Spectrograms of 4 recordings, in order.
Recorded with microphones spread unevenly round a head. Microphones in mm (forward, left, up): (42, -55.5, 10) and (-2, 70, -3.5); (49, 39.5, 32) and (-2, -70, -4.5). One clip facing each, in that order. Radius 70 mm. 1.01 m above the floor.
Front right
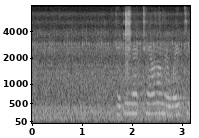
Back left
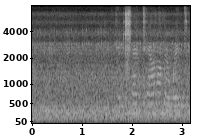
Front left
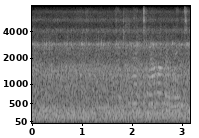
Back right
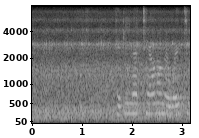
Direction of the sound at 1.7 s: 90° right.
